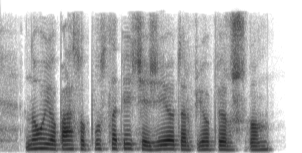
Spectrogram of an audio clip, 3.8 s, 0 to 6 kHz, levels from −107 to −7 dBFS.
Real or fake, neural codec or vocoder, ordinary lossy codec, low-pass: real; none; AAC, 32 kbps; 5.4 kHz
